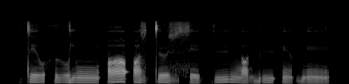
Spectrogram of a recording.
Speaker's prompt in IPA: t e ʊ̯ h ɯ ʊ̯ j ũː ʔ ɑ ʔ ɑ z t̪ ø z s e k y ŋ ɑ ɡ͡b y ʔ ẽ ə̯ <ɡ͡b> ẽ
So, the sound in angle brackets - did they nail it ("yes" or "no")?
yes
